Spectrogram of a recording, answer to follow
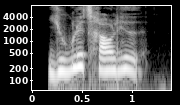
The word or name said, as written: juletravlhed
